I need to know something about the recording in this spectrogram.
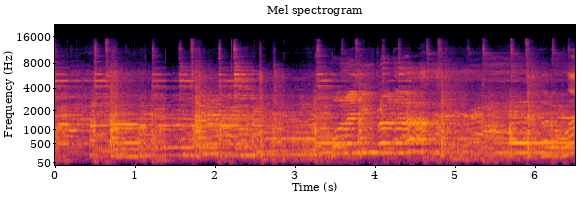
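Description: A blues-rock band playing live: electric guitars over bass guitar and drums, with notes that slide up and down in pitch.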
